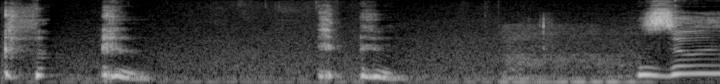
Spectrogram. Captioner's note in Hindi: खांसने की आवाज़; गला साफ़ करने की आवाज़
